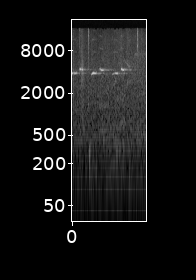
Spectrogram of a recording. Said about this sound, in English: It's a lovely sound of a bird. Yeah. It's very peaceful.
